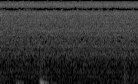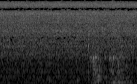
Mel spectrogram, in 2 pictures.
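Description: Chicken and vegetable stir fry sizzling in a wok, a steady hiss, with a soft knock about a second in.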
